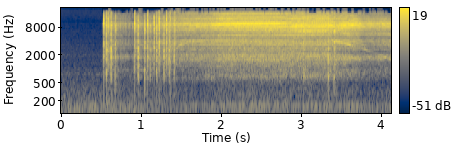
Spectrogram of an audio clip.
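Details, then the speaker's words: Healthy starter bench test: starter pulled from a 2003 Honda Accord, after a few clicks spins up to a steady, even high whir with no grinding or catching, the continuous spin a good starter should give. "so that's you can hear the continuous motor spin that's how it's supposed to go"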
